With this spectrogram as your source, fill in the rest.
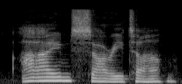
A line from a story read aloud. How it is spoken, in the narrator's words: Sandy replied in a mournful voice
